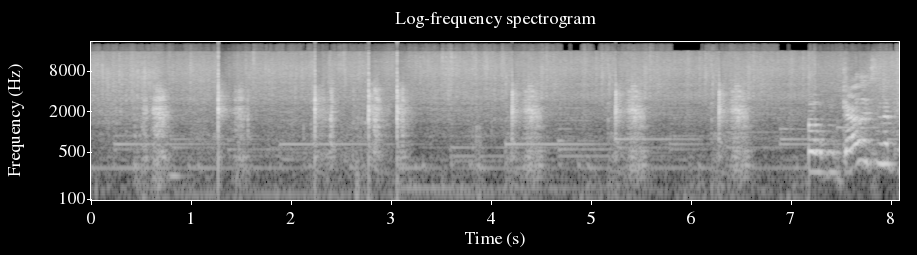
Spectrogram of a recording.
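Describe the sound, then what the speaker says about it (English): Garlic and onions fry in a pan, a soft sizzle broken by repeated close clacks and scrapes of a utensil stirring, with quiet music beneath. "So garlic's in the pan. Give it a stir with your onions."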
